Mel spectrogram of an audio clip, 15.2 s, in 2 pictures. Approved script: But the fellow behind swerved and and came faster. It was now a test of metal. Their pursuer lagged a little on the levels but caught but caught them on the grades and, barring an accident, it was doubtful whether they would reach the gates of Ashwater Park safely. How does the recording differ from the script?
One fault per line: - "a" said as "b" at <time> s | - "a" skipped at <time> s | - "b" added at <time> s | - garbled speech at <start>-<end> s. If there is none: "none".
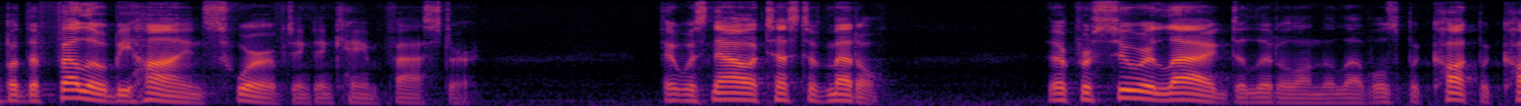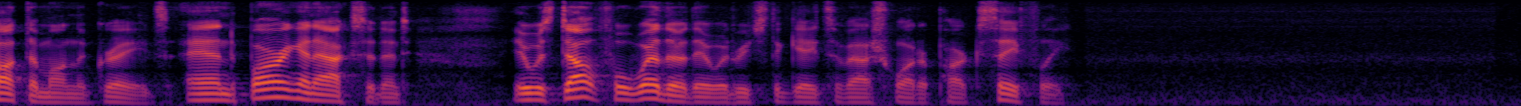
none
